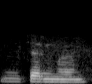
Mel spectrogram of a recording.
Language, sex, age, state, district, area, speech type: Tamil, male, 18-30, Tamil Nadu, Ariyalur, rural, conversation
